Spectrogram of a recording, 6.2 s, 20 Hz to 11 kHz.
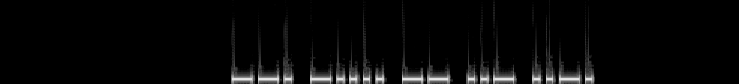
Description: Morse code, heard as a keyed tone, about 21 wpm, 700 Hz. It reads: G6MUF
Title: DXCC-100 Call Signs - 5 Characters - 22wpm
